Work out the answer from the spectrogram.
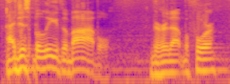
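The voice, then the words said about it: A slight Southern accent. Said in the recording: “Sorry, we're in the South. I had a little accent there.”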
